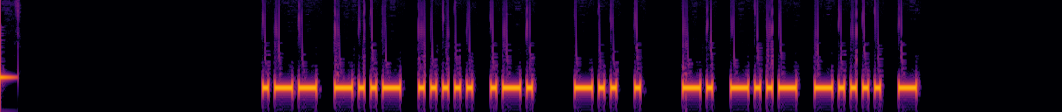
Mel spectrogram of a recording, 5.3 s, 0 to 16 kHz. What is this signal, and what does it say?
Morse code, heard as a keyed tone, about 40 wpm, 700 Hz. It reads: WX5R DE NX6T
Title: USA Callsign DE Callsign - 4 Characters - 40wpm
